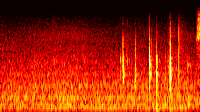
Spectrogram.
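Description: Low room tone, then a quick run of about half a dozen light, sharp clicks in the last second.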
